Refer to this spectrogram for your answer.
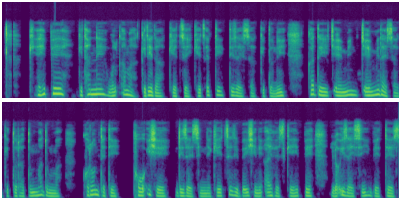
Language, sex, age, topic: Gamo, male, 25-35, government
